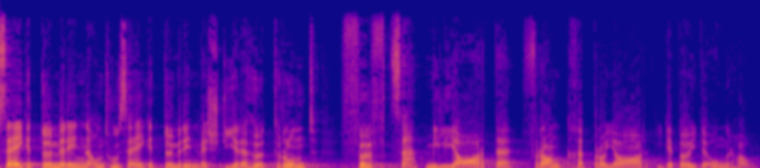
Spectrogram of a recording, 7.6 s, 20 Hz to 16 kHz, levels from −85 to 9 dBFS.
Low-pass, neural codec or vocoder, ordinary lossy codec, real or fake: 14.4 kHz; none; none; real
